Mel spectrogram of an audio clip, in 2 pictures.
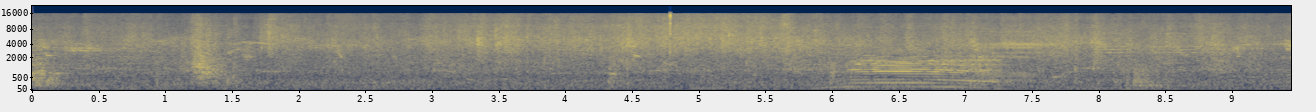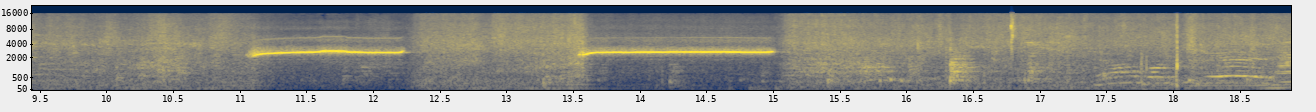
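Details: Healthy 13-month-old Friesian heifer calf on a farm in Pabna, Bangladesh, giving a low, drawn-out harmonic moo lasting about a second, with a second shorter low call near the end, two loud steady high electronic tones, and faint background chatter.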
